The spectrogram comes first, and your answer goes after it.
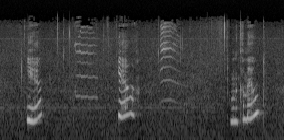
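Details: Bottle-fed kittens crawling out of their tent in a nursery at feeding time, fed every four hours; three short, high rising mews spaced about two seconds apart, with a soft voice nearby.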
